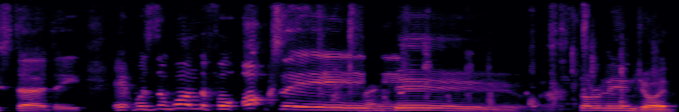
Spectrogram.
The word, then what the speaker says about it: OKSE: I used to spell it OXY, but then they brought out the spot cream, so I changed it.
